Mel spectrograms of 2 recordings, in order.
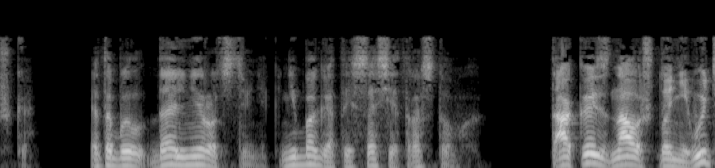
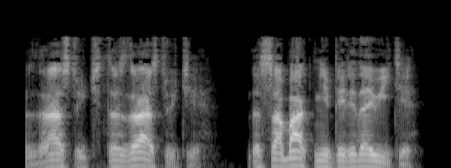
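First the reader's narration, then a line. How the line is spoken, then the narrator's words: Stern older man. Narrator (Russian): строго сказал дядюшка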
